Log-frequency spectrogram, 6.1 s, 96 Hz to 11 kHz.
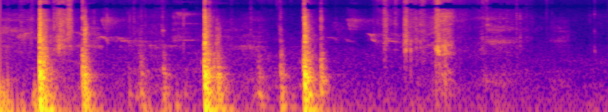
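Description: The tailgate of a 2005 VW Polo 9N hatchback being pushed down repeatedly, thudding four times in the first three seconds and once more lightly, without latching: since new gas struts were fitted it catches and will not close.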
